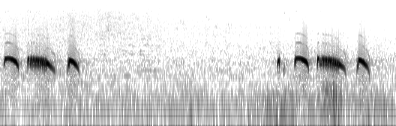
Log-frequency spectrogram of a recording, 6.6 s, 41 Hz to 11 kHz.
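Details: Spotted dove, a caged decoy bird used to lure and train wild doves, giving two phrases of its coo: a short note, a long falling note, then a clipped final note, around 700 cycles, with a quiet pause between phrases.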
